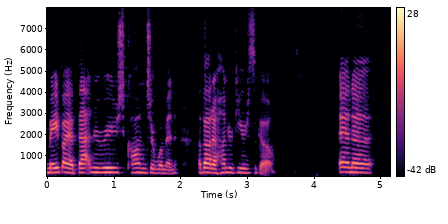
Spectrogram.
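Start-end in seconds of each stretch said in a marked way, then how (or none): none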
